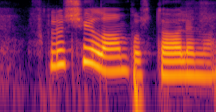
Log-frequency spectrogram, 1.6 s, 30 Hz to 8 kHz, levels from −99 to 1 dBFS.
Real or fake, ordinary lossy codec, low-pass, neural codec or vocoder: real; none; none; none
